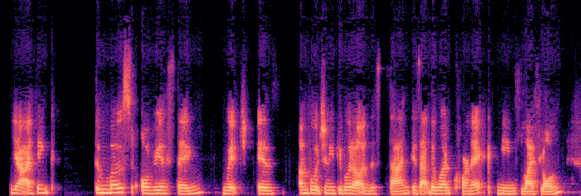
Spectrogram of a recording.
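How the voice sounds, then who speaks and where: Speaking with a British accent, a woman keeps a moderate pace. Her pitch is medium, with ordinary pitch variation. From UK. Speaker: chronic illness advocate, charity founder. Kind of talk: casual interview chat.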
